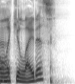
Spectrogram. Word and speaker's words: folliculitis: Am I saying that right? Folliculitis. How do you how do you pronounce that? Folliculitis. Yeah, folliculitis.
